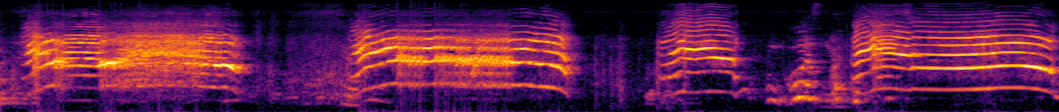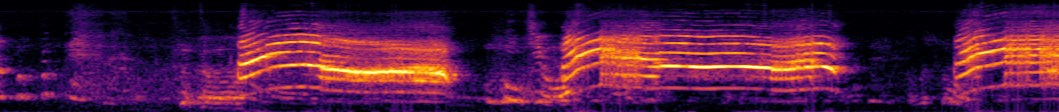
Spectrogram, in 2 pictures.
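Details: An angry, talking indoor cat gives long, drawn-out, nasal yowls of one to two seconds each, about seven in a row with short pauses. A person calls out the name Timofey.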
